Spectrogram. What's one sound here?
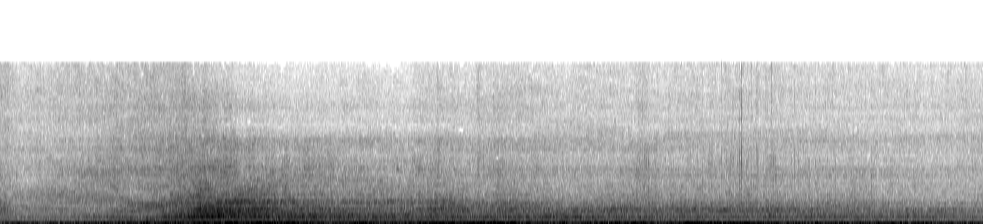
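A classic car drives past with a low engine rumble.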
